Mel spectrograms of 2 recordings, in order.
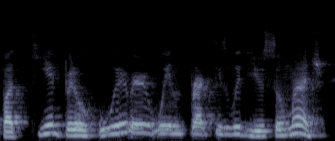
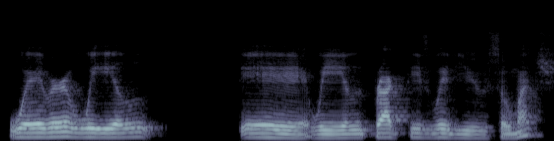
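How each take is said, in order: First: WHOEVER pushed high in an insistent question; emphatic question. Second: Drawn out word by word, rising at the end; slow, deliberate example for learners; slow model sentence. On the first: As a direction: ask it as an emphatic, higher-pitched "but who?". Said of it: "emphatic questions". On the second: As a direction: dictate it slowly, stretching the words. Teacher models example sentence slowly. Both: Shown as a demonstration.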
